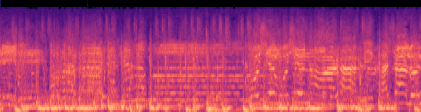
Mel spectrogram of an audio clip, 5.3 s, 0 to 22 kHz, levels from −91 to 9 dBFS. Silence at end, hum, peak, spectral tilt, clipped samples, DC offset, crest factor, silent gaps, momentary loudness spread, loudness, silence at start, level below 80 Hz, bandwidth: 0 s; none; 0 dBFS; -5 dB/octave; under 0.1%; under 0.1%; 10 dB; none; 5 LU; -10 LUFS; 0 s; -34 dBFS; 15 kHz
